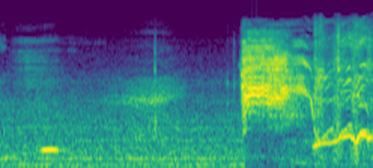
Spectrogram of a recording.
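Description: A girl's stifled giggling behind her hand: a faint squeak of a giggle early, then a loud breathy burst of laughter near the end.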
